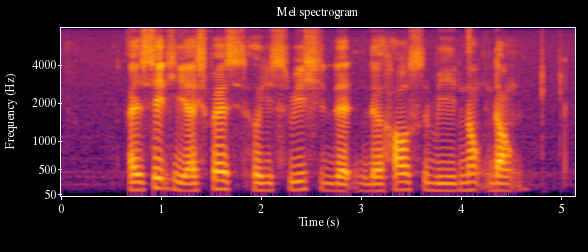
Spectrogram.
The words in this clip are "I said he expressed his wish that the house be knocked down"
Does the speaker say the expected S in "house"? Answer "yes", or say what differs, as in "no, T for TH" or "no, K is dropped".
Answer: yes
